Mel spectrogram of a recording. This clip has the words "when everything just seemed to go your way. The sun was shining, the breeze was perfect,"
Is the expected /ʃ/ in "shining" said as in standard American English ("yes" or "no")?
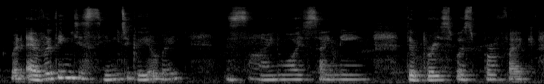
no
